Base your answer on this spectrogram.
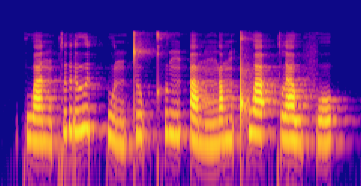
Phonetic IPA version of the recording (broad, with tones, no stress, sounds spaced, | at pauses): k w a˨˩ n k r ɯː˥˩ t̚ p u˩˦ n t u˦˥ ʔ kʰ ɯ˦˥ ŋ ʔ a˨˩ m ŋ a˧ m kʰ w a˥˩ ʔ k l a˧ w f o˦˥ k̚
